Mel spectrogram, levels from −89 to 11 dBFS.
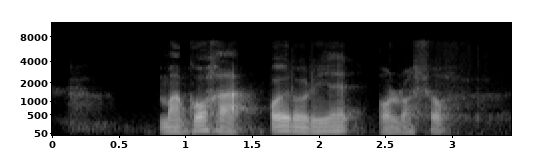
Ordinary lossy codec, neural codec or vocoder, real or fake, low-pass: none; codec, 16 kHz, 2 kbps, X-Codec, HuBERT features, trained on LibriSpeech; fake; 7.2 kHz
